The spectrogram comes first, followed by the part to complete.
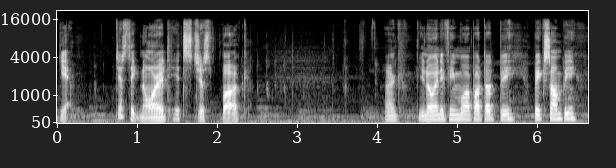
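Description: A young man playing a weary survivor in a Minecraft roleplay, talking in halting bursts with sighs and restarts. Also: a little high, animated, sharp tone, smooth. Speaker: roleplay player and channel host.

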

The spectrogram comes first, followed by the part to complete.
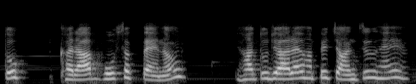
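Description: Actress as jealous young female best friend, high voice, defensive, sulky, muffled audio, music underneath. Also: moderate pace, no echo, natural voice. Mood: hurt, sulky. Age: young adult. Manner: snappy, sulky denials. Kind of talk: naturalistic phone-call relationship drama.

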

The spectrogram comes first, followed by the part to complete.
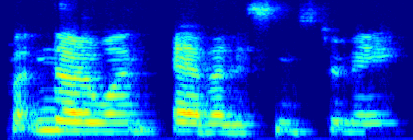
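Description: A woman's voice: fairly high pitch, steady tone, normal speed, a little mellow, lo-fi sound, lightly acted. A woman voicing a grumpy, put-upon husband and dad in a children's storybook, muttering his complaints. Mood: sulky. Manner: grumbling, muttering.

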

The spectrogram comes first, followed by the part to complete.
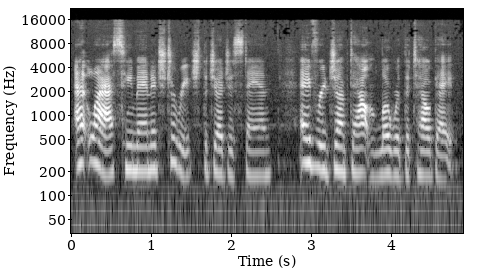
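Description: A woman's voice: mid-range voice, moderate pace, a bit bright, poor audio. A woman narrating a children's book as a scripted read-aloud. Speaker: storybook reader.

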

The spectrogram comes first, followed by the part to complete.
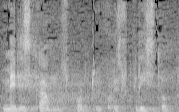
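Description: A man reciting the prayer for the dead at Mass as a concelebrating priest, calm and even. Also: on the low side, moderate pace. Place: large church. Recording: roomy church echo, faint noise.

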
